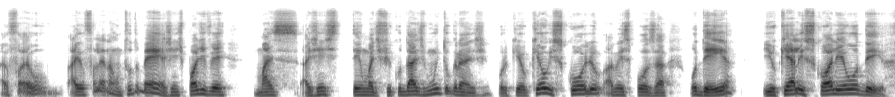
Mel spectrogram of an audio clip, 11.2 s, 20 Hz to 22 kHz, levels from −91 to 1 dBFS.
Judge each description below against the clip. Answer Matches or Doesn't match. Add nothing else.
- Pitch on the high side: Doesn't match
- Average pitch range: Matches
